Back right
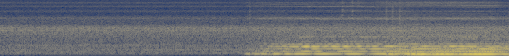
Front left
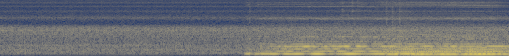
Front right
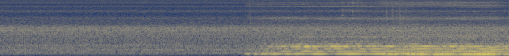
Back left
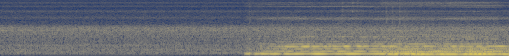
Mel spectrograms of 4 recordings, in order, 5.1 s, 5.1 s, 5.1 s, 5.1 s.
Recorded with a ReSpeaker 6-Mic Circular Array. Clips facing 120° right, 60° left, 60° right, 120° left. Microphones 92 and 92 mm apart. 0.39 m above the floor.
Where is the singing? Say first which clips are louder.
Front left 3 dB, back left 5 dB; 105° left, 2.5 m.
